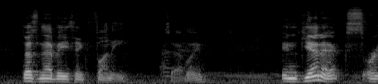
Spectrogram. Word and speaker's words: Nginx: Nginx, or Nginx, depending on how you pronounce it, is...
